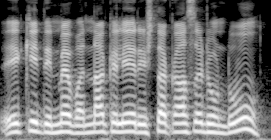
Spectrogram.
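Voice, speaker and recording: A man's voice: high-pitched, fairly even intonation, a little fast, darkish tone, clean tone, close to an everyday voice. An actor playing a surprised husband and father in a family audio drama. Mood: taken aback.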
